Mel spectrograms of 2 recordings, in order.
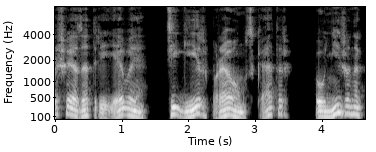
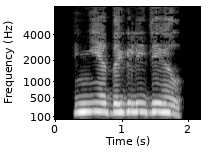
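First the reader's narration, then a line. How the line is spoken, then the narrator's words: Sobbing peasant. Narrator (Russian): всхлипнул крестьянин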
